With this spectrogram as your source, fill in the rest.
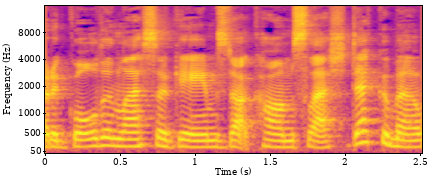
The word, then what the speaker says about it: Decuma: golden lasso Gamescom slash deck kuma which is spelled Dec um a it's named after the Roman one of the Roman face and it has the word deck in it which makes me happy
